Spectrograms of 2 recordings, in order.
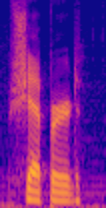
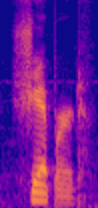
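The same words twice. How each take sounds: First: It is said in the speaker's normal voice. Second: It is said in a put-on character voice.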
